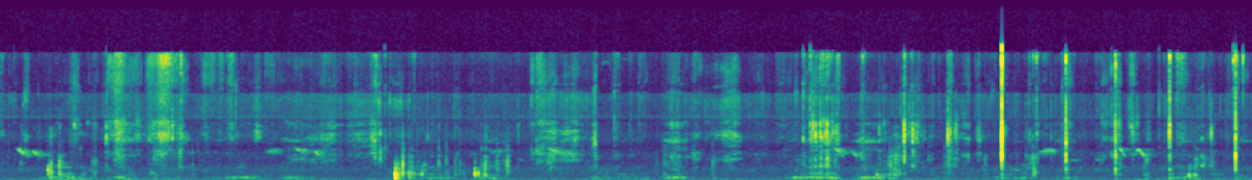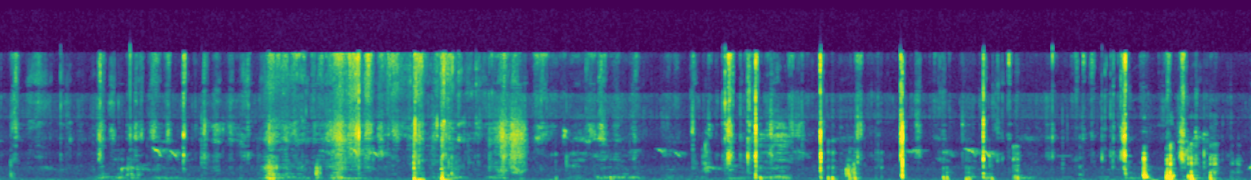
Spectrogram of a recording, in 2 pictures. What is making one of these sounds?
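A stick scrapes and scratches soil inside a small metal pot.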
